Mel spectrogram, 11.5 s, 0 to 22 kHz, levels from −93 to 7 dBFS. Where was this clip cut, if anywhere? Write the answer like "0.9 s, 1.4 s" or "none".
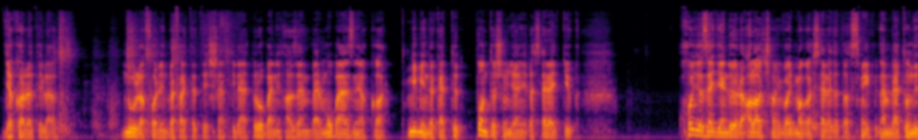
5.0 s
